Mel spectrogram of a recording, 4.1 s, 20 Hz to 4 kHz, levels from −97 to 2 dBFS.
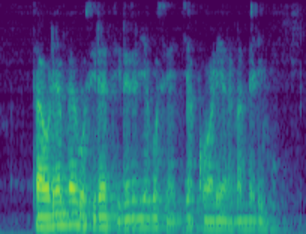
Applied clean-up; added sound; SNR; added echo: none; none; none; reverberation time 0.7 s.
